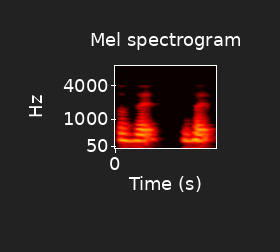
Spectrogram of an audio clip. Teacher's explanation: ваш язик просто прикладається до верхньої щелепи зубів і виходить такий звук з з Тобто це не є з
